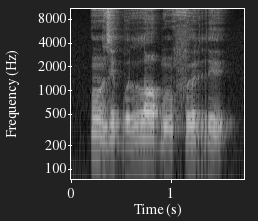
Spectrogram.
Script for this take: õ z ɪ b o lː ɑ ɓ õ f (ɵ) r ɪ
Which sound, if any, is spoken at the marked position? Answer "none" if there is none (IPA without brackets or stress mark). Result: ɵ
